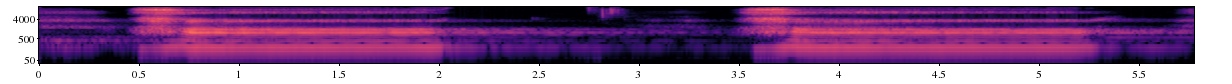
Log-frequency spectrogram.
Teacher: ha is a throat letter and it is pronounced from the bottom of the throat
